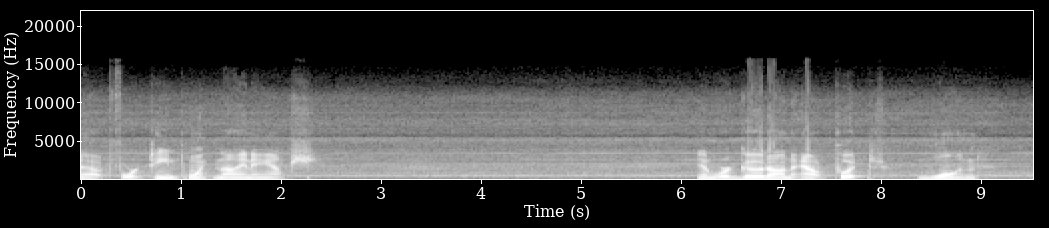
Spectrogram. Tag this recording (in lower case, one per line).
inside a small room
speech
